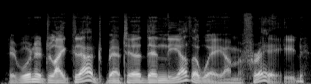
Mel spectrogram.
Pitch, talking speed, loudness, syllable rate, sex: 100 Hz, 210 wpm, -17 LUFS, 4.9 syllables/s, male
